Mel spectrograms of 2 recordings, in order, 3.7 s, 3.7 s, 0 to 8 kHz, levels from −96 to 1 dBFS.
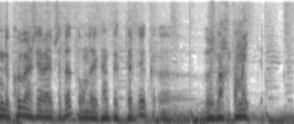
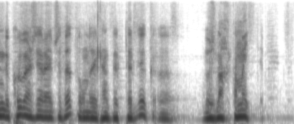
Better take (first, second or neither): first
